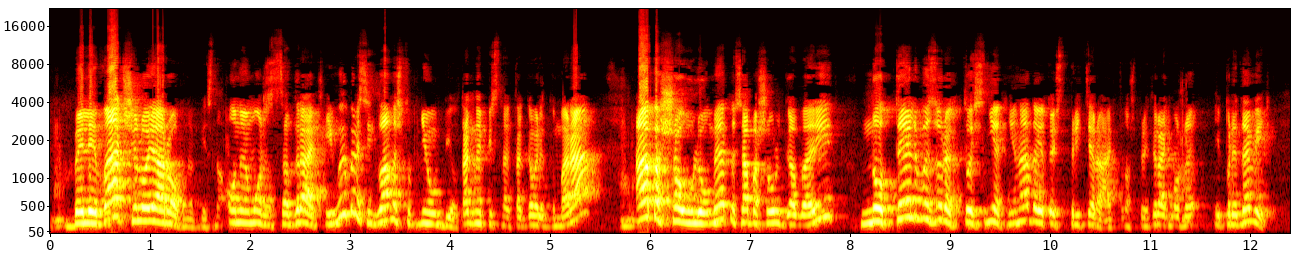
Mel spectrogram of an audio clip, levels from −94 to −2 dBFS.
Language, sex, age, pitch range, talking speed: Russian, male, 30-49, 175-245 Hz, 195 wpm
